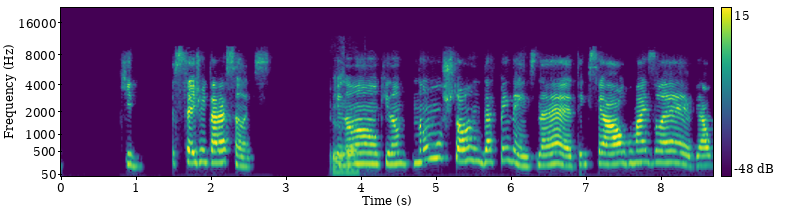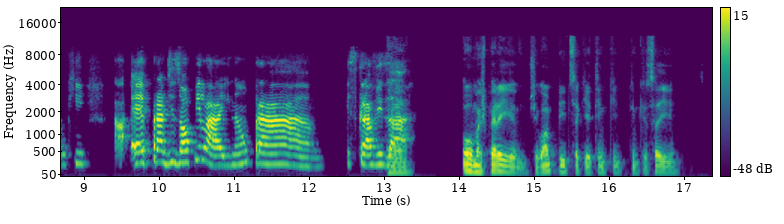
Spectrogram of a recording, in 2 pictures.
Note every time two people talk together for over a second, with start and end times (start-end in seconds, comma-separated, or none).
none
